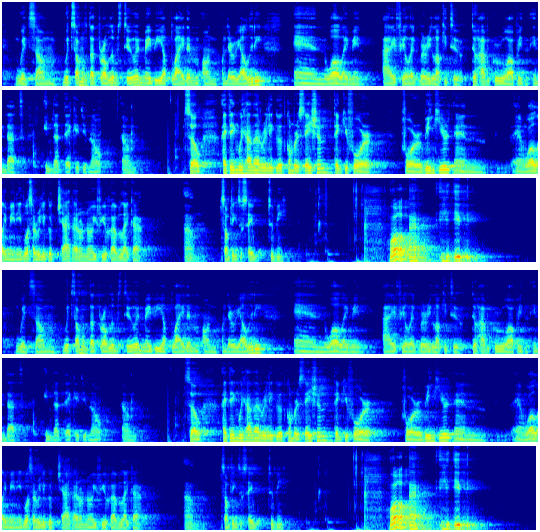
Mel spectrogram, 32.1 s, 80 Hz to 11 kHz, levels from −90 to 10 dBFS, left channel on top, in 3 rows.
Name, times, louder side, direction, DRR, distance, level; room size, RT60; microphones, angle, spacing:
voice 1, 0.3-5.2 5.8-7.2 7.6-11.0 11.6-12.7 13.1-13.4 14.4-18.1 18.7-20.4 20.9-24.2 25.1-25.5 25.8-27.1, left 2 dB, 65° left, 12 dB, 1.4 m, -32 dB
voice 2, 29.2-29.8 30.2-30.8, equal, 5° right, 4 dB, 2.8 m, -22 dB
29.0 x 26.0 x 6.8 m, 1.1 s
head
